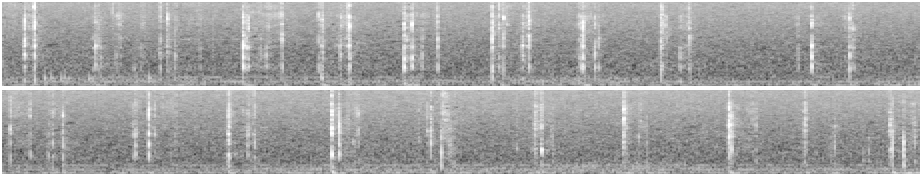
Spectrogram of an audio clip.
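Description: Fingernails scratch and tap a small red and white cardboard playing card box, producing a quick, irregular series of crisp, dry clicks with bright edges. Each tap dies away almost instantly over a soft, steady low hum and a faint scratchy rustle.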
